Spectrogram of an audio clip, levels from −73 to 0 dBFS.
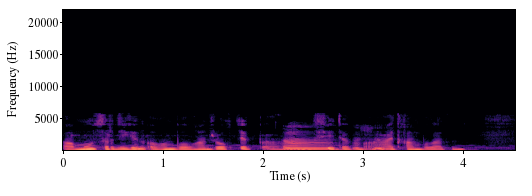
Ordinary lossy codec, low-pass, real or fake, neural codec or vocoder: MP3, 24 kbps; 7.2 kHz; real; none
